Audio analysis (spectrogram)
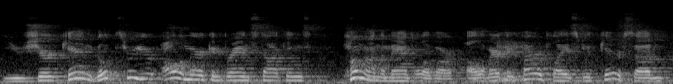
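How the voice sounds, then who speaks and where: Jolly radio-ad father, man acting: high, mellow voice, folksy salesman cheer, roomy sound. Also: sing-song, normal speed. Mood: cheery. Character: jolly wholesome 1950s father pitching products. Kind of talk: vintage radio commercial acting. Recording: roomy echo, faint noise.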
